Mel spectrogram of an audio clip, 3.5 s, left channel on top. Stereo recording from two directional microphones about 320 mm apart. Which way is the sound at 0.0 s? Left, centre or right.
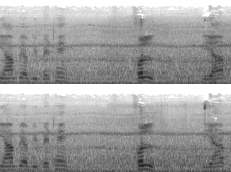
Centre.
